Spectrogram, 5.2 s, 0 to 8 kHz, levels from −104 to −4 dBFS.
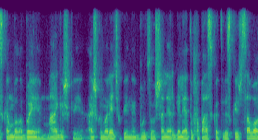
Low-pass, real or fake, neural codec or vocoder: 7.2 kHz; real; none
